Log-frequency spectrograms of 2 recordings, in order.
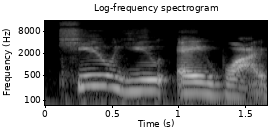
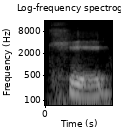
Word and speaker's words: Quay: is called key australia it's spelled q-u-a-y but it's pronounced key which i was saying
